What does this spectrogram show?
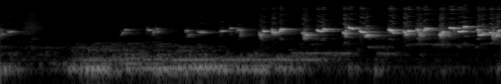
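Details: Sooty-headed bulbul female calling to a male, starting with a few spaced whistled notes over a low rumbling hum, then breaking into a dense, loud burst of quick chattering slurred whistles.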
